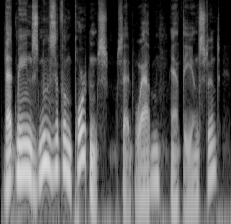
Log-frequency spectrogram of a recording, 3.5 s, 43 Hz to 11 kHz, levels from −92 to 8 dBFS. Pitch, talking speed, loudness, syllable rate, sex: 125 Hz, 175 wpm, -18 LUFS, 5.0 syllables/s, male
